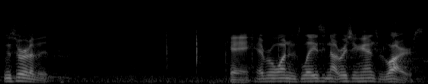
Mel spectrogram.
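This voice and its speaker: Male presenter, 30s, bright, punchy stage voice, lively demo delivery, big hall with long reverb. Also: mid-range voice. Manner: energetic, quick and joking with the audience. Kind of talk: live software demo on stage. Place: large conference hall stage. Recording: hall reverb, faint noise.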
